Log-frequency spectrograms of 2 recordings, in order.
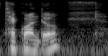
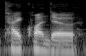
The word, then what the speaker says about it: taekwondo: The first is tawando. Um so it's basically martial arts. Um actually taekwondo the English pronunciation which is fine but my wife actually has a a red black belt in in taekwondo.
